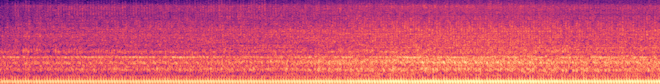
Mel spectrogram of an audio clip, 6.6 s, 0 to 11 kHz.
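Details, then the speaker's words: 1970 VW Bus, brand-new air-cooled engine just installed, first run: loud, even rumble climbing smoothly when revved, no knocks or misses; spilled oil burning off the exhaust; normal revving. "it's just burning it sounds so good we did"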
